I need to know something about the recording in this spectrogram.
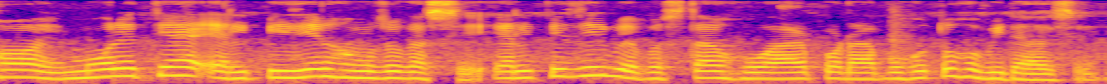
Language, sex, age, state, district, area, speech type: Assamese, female, 30-45, Assam, Sonitpur, rural, spontaneous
